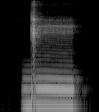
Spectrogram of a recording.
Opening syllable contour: high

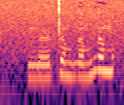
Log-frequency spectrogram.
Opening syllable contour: rising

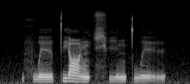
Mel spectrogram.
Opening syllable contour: rising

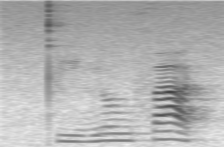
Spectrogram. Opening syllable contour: low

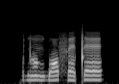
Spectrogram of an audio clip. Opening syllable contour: low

